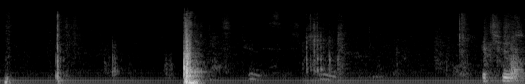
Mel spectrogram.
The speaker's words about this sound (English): It's your chair that's making a squeaky noise. Yes, mine.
